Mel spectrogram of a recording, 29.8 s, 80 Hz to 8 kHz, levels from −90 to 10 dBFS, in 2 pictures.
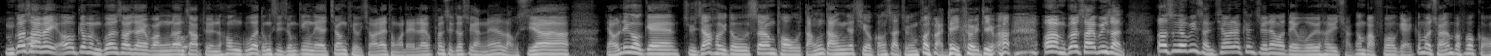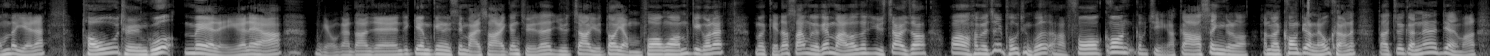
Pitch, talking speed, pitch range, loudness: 165 Hz, 405 characters per minute, 145-190 Hz, -24 LUFS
